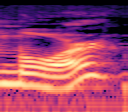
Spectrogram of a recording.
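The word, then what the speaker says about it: Mohr: See, Joseph Moore, which is spelled O-M-O-H-R, was an assistant priest in a little congregation in Oberndorf, Austria.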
